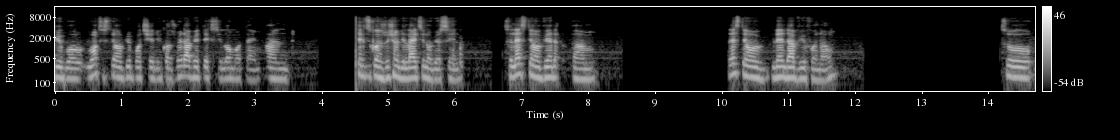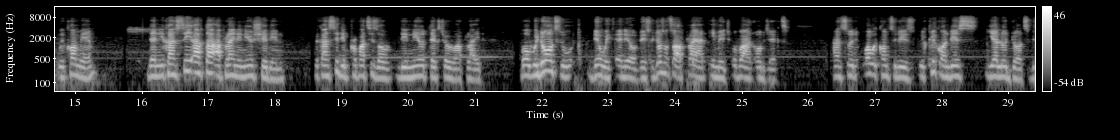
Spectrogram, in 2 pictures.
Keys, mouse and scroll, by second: 8.5 click, 14.7 click, 26.4-29.4 scroll up 1.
